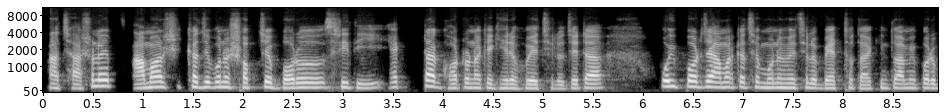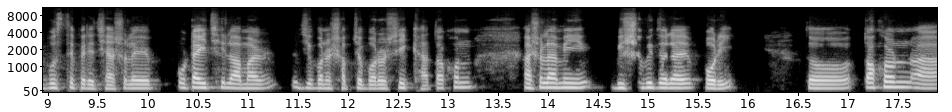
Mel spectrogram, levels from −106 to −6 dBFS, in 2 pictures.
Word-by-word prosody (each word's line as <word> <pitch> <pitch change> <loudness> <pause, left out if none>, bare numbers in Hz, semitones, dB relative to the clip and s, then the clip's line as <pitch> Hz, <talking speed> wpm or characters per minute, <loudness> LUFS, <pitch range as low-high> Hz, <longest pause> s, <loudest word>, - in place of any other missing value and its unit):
আচ্ছা, 165 0 -3
আসলে 230 +9 +3 0.4
আমার 200 +4 +6
শিক্ষা 200 0 0
জীবনের 200 -1 +2
সবচেয়ে 185 +2 +2
বড়ো 175 +2 +5 0.3
স্মৃতি, 180 -4 -2 0.3
একটা 200 +4 +1 0.2
ঘটনাকে 170 +1 -1
ঘিরে 160 0 +1
হয়েছিল। 150 0 -1
যেটা 160 +2 +3 0.7
ওই 225 - +7
পর্যায়ে 210 -2 +6
আমার 195 0 0
কাছে 195 0 -2
মনে 180 0 +1
হয়েছিল 175 0 -2
ব্যর্থতা, 155 0 -2
কিন্তু 165 0 -8
আমি 165 0 -3
পরে 170 -2 +1
বুঝতে 170 +2 -3
পেরেছি 150 -2 -3
আসলে 155 +2 -2 0.4
ওটাই 180 +1 +4
ছিল 190 -1 -4
আমার 155 0 0 0.5
জীবনের 160 -2 -3
সবচেয়ে 155 0 -5
বড়ো 150 0 +1
শিক্ষা। 170 -6 -4
তখন 165 +4 -3 0.7
আসলে 185 +3 +1
আমি 180 0 +1 0.5
বিশ্ববিদ্যালয়ে 170 0 +1 0.2
পড়ি। 155 -1 +2 0.8
তো 160 - +3 0.5
তখন 200 +3 +3 0.3
আ - - +1
170 Hz, 135 wpm, -24 LUFS, 160-185 Hz, 0.8 s, ওই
